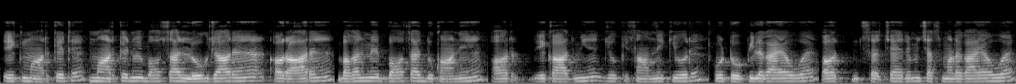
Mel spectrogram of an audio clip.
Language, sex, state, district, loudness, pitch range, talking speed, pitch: Hindi, male, Maharashtra, Dhule, -19 LUFS, 140-155 Hz, 255 wpm, 145 Hz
